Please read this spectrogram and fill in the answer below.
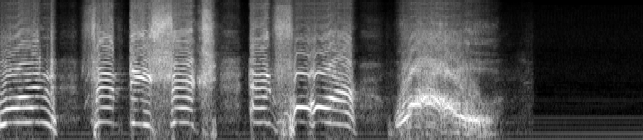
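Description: Race announcer's voice calling the finish of a harness race, loud and high-pitched, stopping about five seconds in. After that only a faint steady hum remains.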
